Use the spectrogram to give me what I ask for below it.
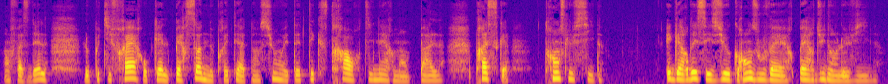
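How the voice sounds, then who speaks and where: A woman narrating a dark story in a measured read, often dropping to near whispers. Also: sits low, breathy edge, dry recording. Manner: measured, dropping to hushed tones. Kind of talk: scripted narration.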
